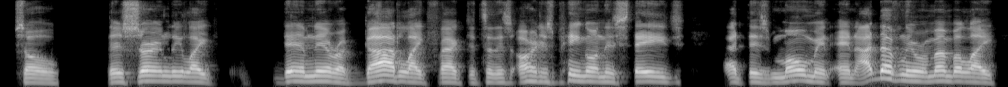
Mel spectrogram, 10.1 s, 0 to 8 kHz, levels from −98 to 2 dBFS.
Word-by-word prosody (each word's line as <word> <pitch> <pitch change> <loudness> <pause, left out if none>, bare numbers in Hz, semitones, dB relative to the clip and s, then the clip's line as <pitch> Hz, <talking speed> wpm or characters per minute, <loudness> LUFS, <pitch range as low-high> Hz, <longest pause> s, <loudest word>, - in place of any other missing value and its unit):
So, 105 -4 -3 0.5
there's 115 0 -2
certainly, 135 +1 +1
like, 120 -5 -2 0.7
damn 135 +2 +1
near 135 -3 +2
a 105 - -2
godlike 120 +5 +4
factor 110 -3 -3
to 115 +3 -8
this 110 -1 -8
artist 125 -5 -3
being 145 -3 0
on 130 -2 0
this 120 -3 -5
stage 125 -4 0 0.4
at - - -2
this 115 -4 -3
moment. 130 0 0
And 110 -1 -2
I - - +2
definitely 155 -9 +2
remember, 135 0 +1
like, 115 -5 -1
125 Hz, 145 wpm, -22 LUFS, 110-135 Hz, 0.7 s, godlike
